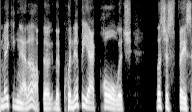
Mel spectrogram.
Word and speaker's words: Quinnipiac: I'm not even making that up the the Quinnipiac poll which let's just face it it's fun to say Quinnipiac isn't it is that how you pronounce that I never knew yeah it's Quinnipiac huh okay and uh it's it's one of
